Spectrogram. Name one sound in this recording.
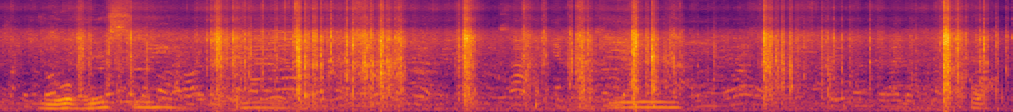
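Plastic toy packages rustle and clack as a hand sorts through them.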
